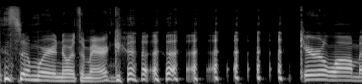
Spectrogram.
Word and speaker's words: Curelom: I'm trying to go off the pronunciation here. Curelom and Cumom. How do you spell this shit? C U R E L O M. That's the first word. And Kurlam not according to this pronunciation.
